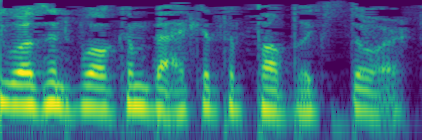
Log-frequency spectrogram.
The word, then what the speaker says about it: Publix: Yeah, it's spelled P-U-B-L-I-X, public.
